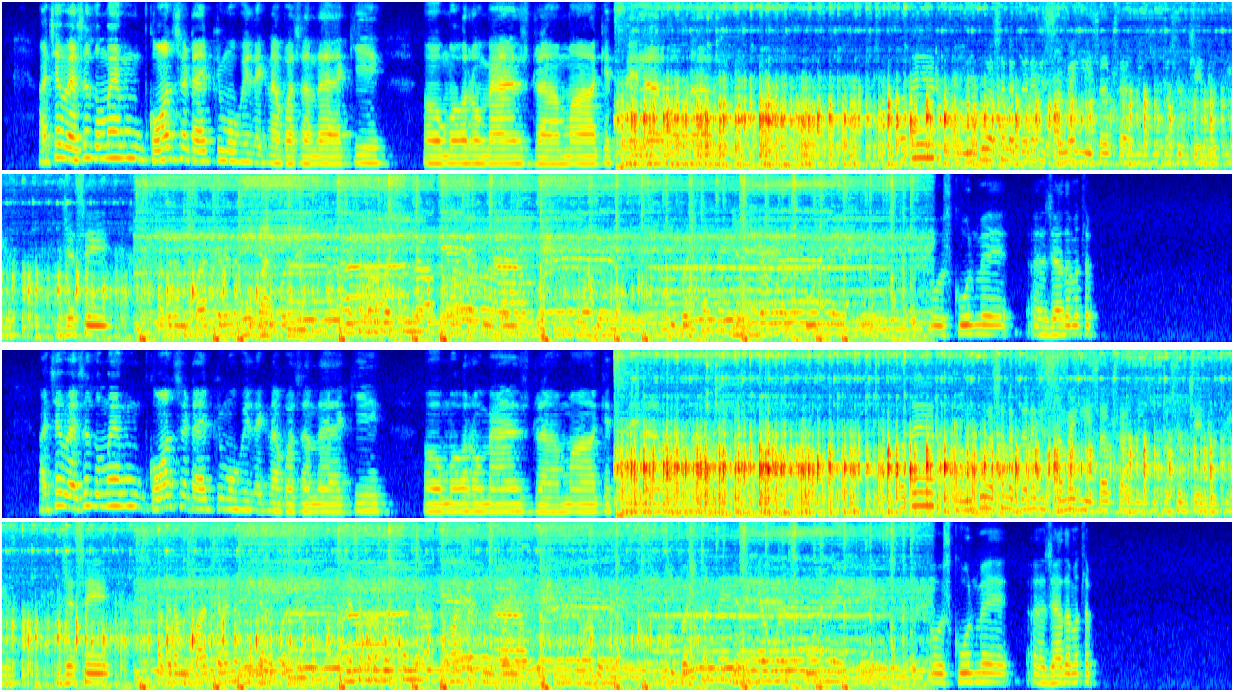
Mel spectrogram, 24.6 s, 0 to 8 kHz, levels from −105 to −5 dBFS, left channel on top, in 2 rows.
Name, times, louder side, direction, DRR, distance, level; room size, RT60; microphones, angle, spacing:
voice 1, 0.4-3.8 4.2-7.2 14.6-15.4 19.6-20.0, left 3 dB, 60° left, 0.6 m, -36 dB
Boiling, 6.1-19.4, right 4 dB, 65° right, 0.6 m, -29 dB
voice 2, 9.0-12.5 12.8-15.2 15.5-21.1 21.5-23.2, equal, 25° right, 0.4 m, -35 dB
Human voice, 13.6-21.6, equal, 10° left, 0.7 m, -32 dB
2.5 x 2.5 x 3.0 m
head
